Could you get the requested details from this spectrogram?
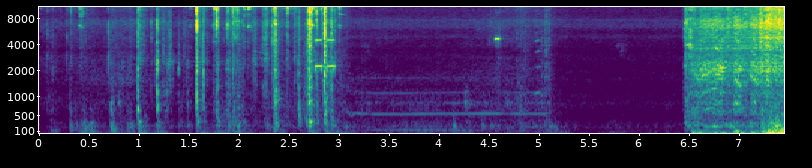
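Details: New H23 VTEC Frankenstein engine in CB9 Honda Accord, cold start after installing the missing oil squirter port plug and 5 quarts fresh 10W30: cranks and catches cleanly into a strong even run; 44 psi oil pressure, previously 0.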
